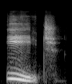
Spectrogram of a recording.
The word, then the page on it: each: Indian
